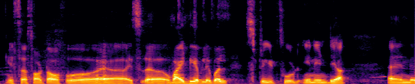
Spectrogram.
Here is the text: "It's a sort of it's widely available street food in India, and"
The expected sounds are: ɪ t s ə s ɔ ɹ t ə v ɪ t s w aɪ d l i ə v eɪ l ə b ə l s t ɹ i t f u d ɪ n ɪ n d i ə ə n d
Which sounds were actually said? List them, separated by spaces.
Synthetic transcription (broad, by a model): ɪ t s ə s ɔ ɹ t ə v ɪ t s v aɪ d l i ə v eɪ l ə b ə l s t ɹ i t f u d ɪ n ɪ n d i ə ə n d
